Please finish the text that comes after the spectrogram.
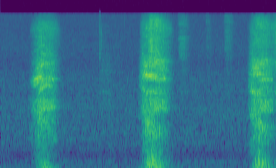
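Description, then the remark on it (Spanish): A voice imitates three effortful grunts that a man used to make, evenly spaced about a second apart, like someone straining through exercise reps. Each is a short, breathy, forceful exhale, fairly loud, with quiet pauses between. “Ese güey nomás hacía ese ruido así como que se estuviera haciendo ejercicio, pero.”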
